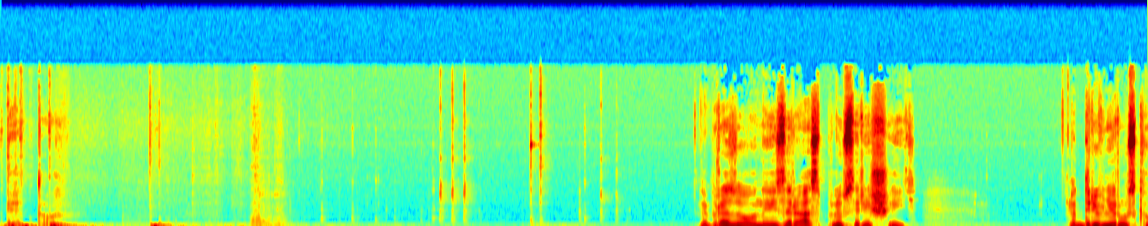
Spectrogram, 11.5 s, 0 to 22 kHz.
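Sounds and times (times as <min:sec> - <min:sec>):
typing a word on a computer keyboard: 0:03.5 - 0:06.3
speech: 0:07.0 - 0:09.2, 0:10.7 - 0:11.4.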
